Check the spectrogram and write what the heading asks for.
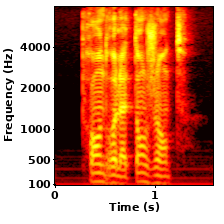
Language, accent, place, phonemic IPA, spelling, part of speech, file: French, France, Lyon, /pʁɑ̃.dʁə la tɑ̃.ʒɑ̃t/, prendre la tangente, verb, LL-Q150 (fra)-prendre la tangente.wav
- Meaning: to do a bunk, to take French leave, to take off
